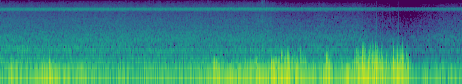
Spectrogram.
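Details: Honey bees at a hive near Huntington's Headquarters in Valley Forge National Park on a warm Indian-summer October afternoon; low droning buzz swelling in short passes toward the end over a steady low wind rumble.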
